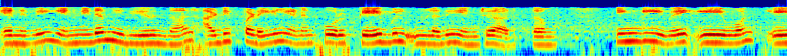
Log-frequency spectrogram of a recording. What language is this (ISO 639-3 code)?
tam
